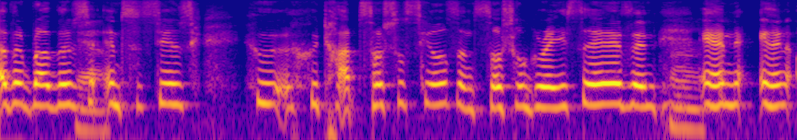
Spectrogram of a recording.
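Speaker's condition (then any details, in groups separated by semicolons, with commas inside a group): Cerebral palsy; atypical speech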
